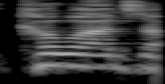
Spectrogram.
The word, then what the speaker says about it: koan: think of something called cones is that the right pronunciation of it yeah yeah now koans are a certain branch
